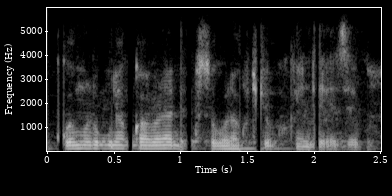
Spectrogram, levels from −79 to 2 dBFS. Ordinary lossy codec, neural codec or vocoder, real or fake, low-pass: Opus, 16 kbps; none; real; 5.4 kHz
